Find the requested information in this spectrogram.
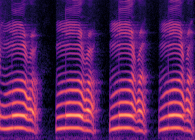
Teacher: میم کو نکالتے ہوئے حلق میں آواز لے جانی ہے.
